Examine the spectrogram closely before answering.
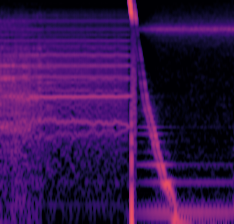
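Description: A modular synthesizer plays a buzzing chord.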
